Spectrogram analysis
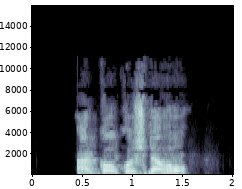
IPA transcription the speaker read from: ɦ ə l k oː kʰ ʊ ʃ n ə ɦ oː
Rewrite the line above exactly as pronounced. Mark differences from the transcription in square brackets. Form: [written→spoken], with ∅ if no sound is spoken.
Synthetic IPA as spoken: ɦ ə [l→ɾ] k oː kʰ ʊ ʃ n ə ɦ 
